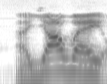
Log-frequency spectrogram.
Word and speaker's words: Yahweh: We pronounce that Yahweh. Older translations were often translated as Jehovah.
